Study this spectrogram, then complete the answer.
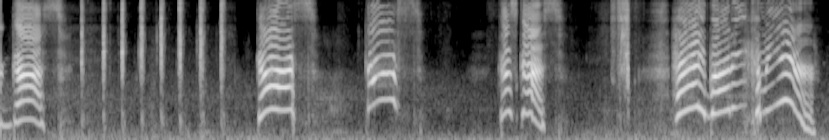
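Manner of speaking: high, loud calls across the field; calling out. Real, not acted. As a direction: call the steer from far away, pitch way up. Calling the steer from afar.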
